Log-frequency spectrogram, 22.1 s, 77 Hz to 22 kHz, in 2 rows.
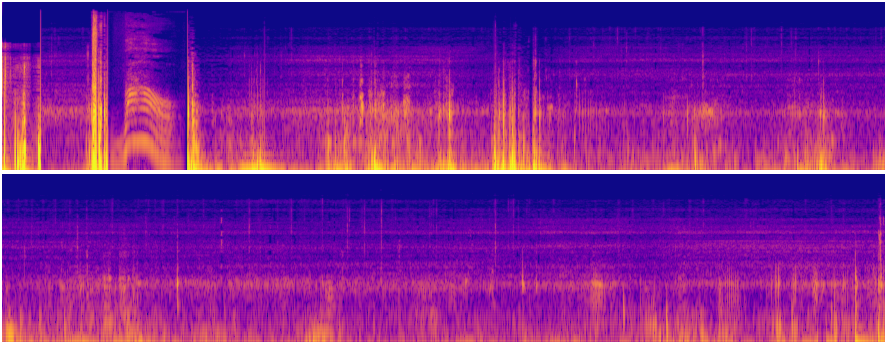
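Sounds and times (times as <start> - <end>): rumble of water movement: 2.5 - 22.0.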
